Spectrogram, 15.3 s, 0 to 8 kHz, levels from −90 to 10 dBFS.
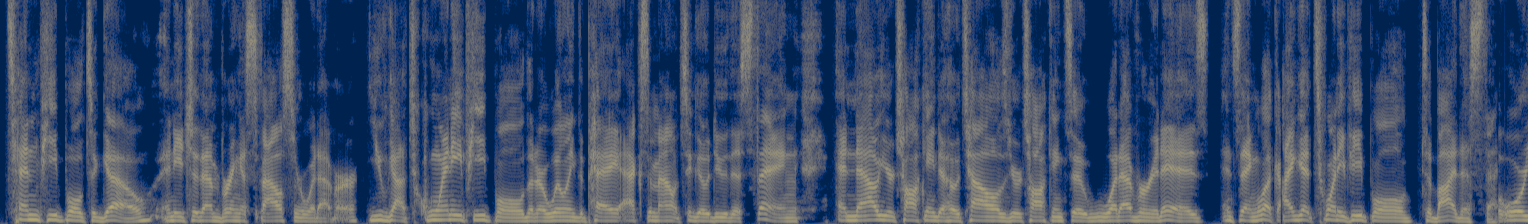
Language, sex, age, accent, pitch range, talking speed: English, male, 30-49, American, 120-145 Hz, 210 wpm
